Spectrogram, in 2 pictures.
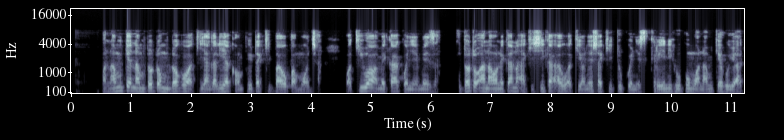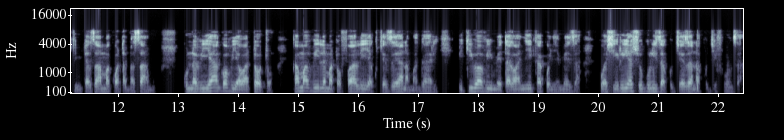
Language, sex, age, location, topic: Swahili, male, 25-35, Nairobi, education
